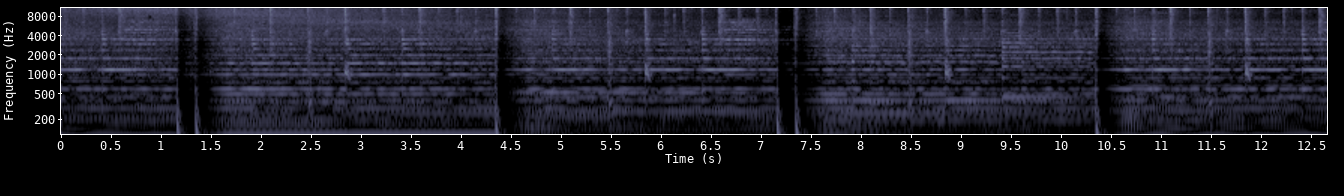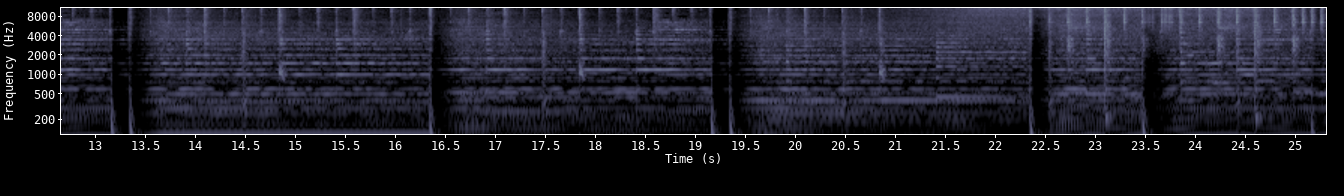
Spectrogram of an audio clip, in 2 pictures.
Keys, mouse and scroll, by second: 0.2-11.8 drag, 2.1 Right, 12.4 middle click, 13.1 middle click, 14.1 middle click, 15.9-21.8 drag, 23.0-24.1 middle drag, 24.5 middle click.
